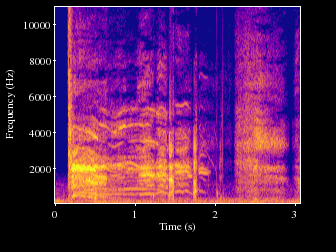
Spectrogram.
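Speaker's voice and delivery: high, shrieking maniacal cackle; unhinged laugh. Acted. Broken man mocking his rival, manic shrieking laugh. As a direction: let the madness spill out in a howling laugh.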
